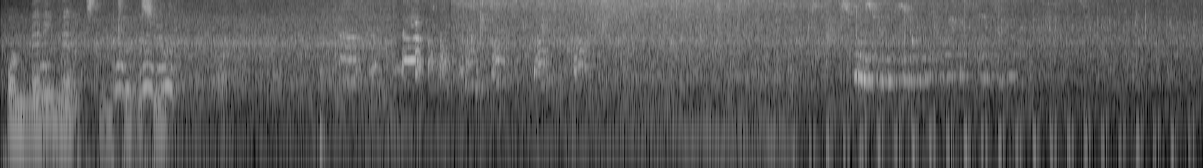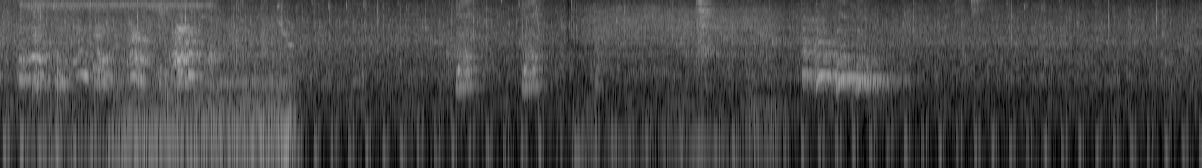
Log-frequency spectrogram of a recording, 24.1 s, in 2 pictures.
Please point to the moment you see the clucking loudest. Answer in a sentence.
The volume of the clucking peaks at 4 seconds.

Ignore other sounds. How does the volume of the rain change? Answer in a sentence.
The loudness of the rain goes down.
